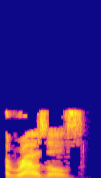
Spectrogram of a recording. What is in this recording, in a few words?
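"arousals", British English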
